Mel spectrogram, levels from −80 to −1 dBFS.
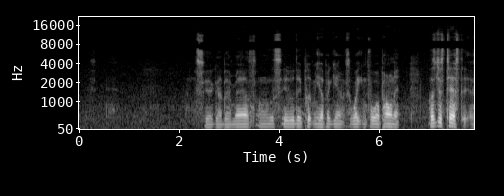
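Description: From 2.39 to 3.54 s the sound runs 5.4% slow and 97 cents flat, then snaps back, likely a drift correction step in clock-matching playback.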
